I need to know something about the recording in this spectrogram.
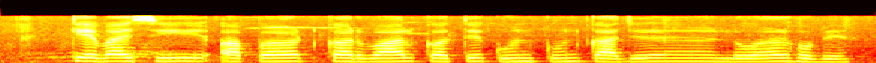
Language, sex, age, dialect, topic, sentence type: Magahi, female, 41-45, Northeastern/Surjapuri, banking, question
